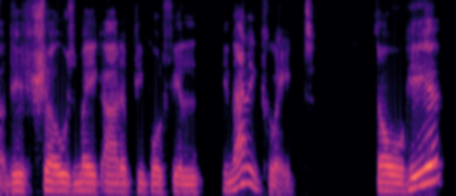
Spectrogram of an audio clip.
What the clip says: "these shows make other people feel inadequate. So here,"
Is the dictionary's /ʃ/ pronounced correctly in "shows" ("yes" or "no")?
yes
